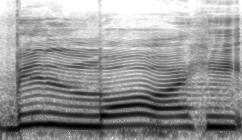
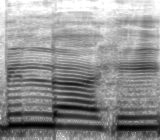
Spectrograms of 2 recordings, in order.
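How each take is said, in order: First: The L is pronounced thick and heavy. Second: The L is pronounced thin and light. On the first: The speaker calls it wrong. "பில்லாஹி அப்படிலாம் நம்ம சொல்லலை" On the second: The speaker calls it right. "கெஸ்ரா வச்சு வந்தனால அது நம்ம பில்லாஹி"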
